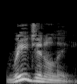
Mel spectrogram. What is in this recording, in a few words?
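"regionally", British English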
